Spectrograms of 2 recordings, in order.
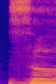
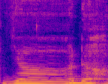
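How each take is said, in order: First: The consonant is a buzzing z sound. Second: The consonant is a gliding y sound. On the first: This is the northern pronunciation. The speaker calls it wrong. "제가 잠시 북부로 잘못, 잘못 발음했습니다" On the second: This is the pronunciation being taught. The speaker calls it right. "여러입니다. 여러. 여러. 이렇게 발음하셔야 됩니다"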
